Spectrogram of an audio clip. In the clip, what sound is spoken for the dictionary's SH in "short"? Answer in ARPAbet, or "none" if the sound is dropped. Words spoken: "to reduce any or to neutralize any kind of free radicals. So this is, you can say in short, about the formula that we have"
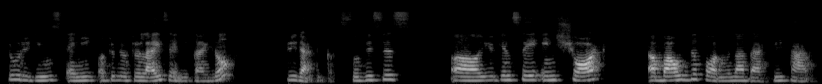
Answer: SH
